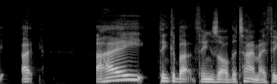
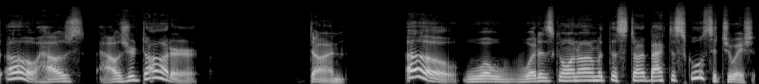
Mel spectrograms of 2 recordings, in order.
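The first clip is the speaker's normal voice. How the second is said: bright, chatty, higher mock small talk; mimicking chatty small talk; 4 semitones higher, slower than usual. Imitating wife chatting with a friend in the front room, higher and chatty. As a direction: play her breezy chatter with a friend.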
